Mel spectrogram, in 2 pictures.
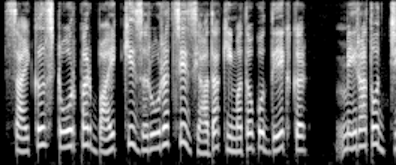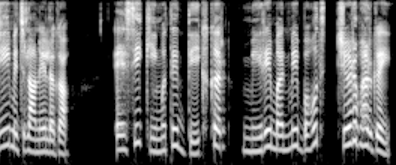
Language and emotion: Hindi, disgusted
